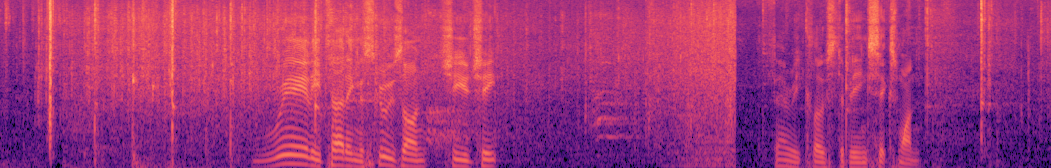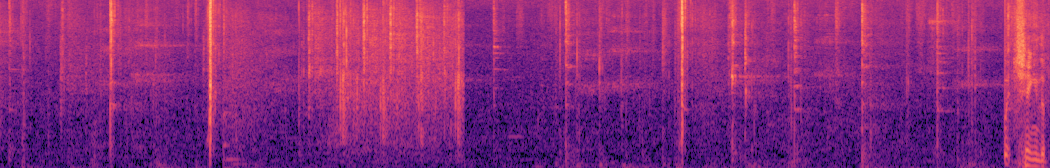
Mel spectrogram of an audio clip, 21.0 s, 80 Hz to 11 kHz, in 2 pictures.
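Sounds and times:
hazy hall noise: 0.0s - 21.0s
badminton racket hitting shuttlecock: 8.4s - 13.9s, 15.4s - 21.0s.

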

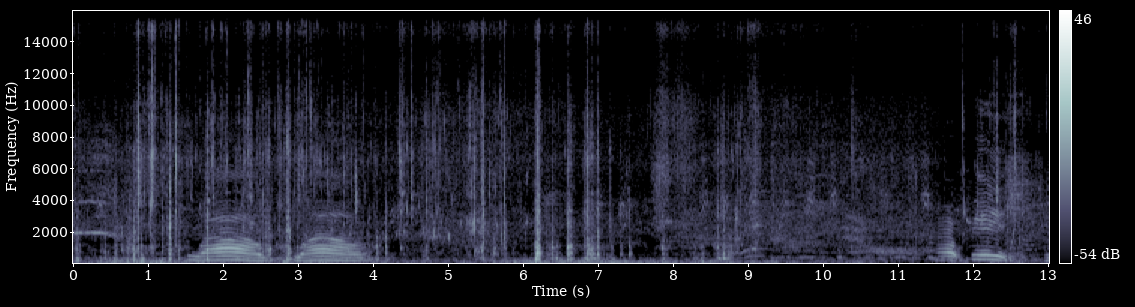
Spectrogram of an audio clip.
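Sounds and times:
fish slapping in metal bowl: 0.0s - 7.2s.

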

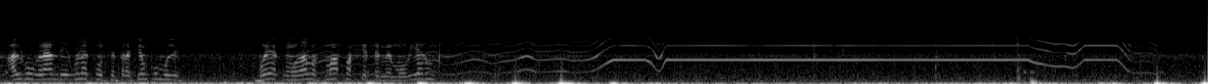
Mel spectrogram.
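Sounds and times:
metal detector tone: 2.6s - 12.0s.

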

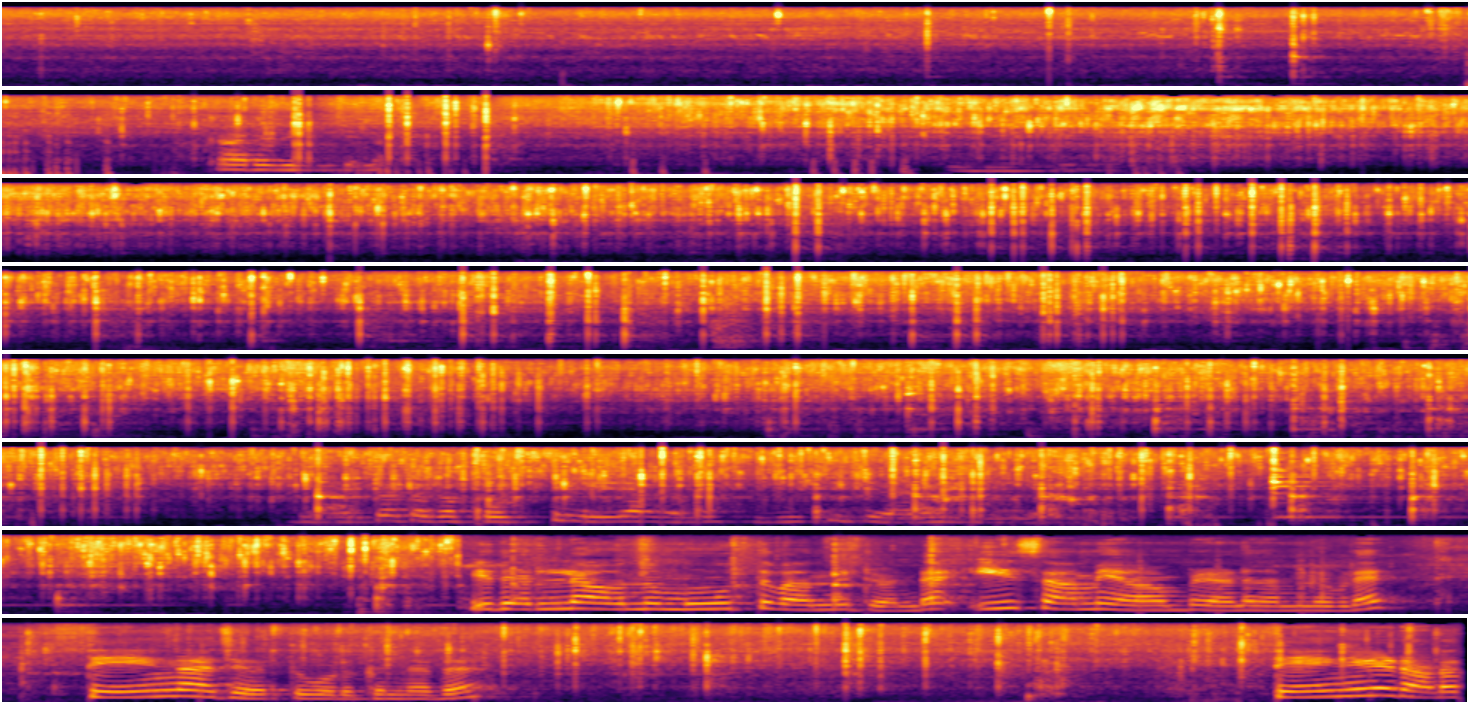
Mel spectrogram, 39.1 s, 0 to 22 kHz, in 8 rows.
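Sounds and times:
spices sizzling in hot oil: 0.0s - 39.0s
spoon stirring in a pan: 21.9s - 35.1s.

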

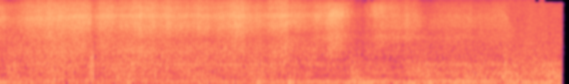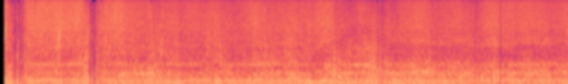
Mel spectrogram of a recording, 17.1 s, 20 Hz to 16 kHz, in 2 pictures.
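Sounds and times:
motorboat engine drone: 0.0s - 17.0s
rushing water and spray: 0.0s - 17.0s
wind buffeting microphone: 0.0s - 17.0s.

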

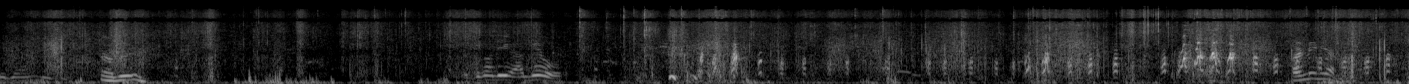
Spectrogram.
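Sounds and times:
footsteps on dry leaves: 0.0s - 14.0s
chicken squawking and clucking: 6.7s - 14.0s.

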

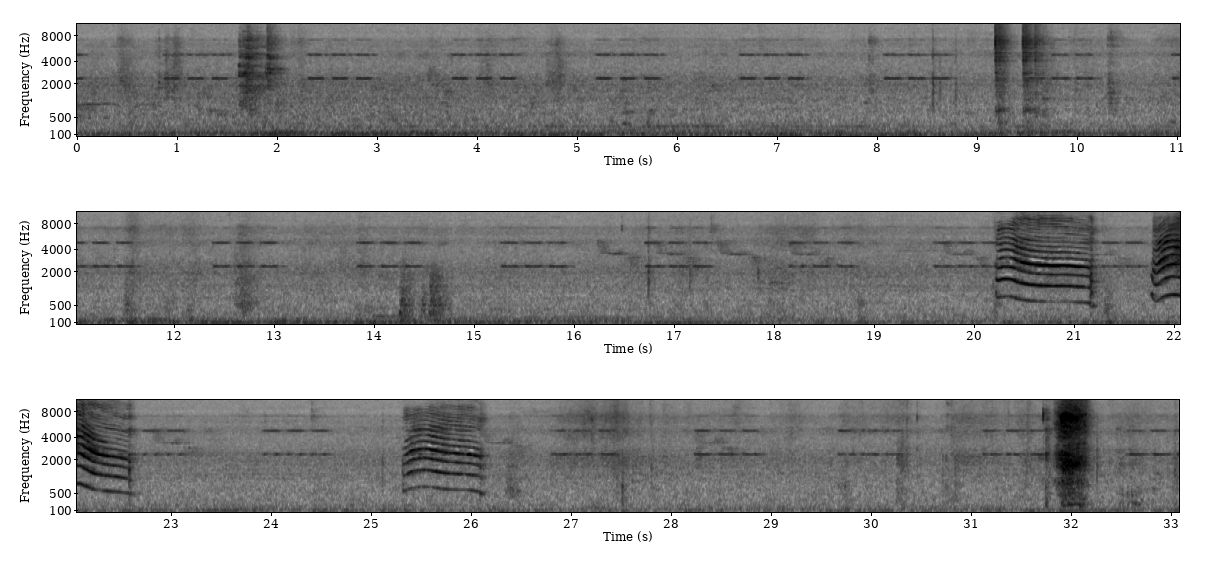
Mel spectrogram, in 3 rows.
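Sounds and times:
faint high beep: 19.6s - 24.7s.

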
